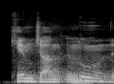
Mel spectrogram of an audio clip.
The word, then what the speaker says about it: Kim Jong-un: How do you say his name? – Kim Jong-un. – Un. – Kim Jong-un. – Un. – Okay. – Like Uno, except without the O.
